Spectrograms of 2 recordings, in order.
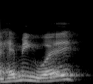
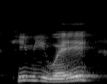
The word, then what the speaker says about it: Himiway: 제가 항상 헤밍웨이라고 발음하는데 , 이름은 히미웨이 맞습니다. 네, 회사에서 제게 한번 테스트해 보겠냐고 제안했고, 흔쾌히 승낙했습니다!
